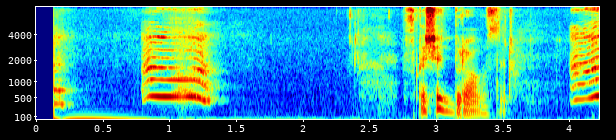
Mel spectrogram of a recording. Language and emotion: Russian, neutral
